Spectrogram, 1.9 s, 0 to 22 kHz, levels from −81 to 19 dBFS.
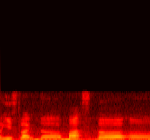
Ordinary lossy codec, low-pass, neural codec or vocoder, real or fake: none; none; none; real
